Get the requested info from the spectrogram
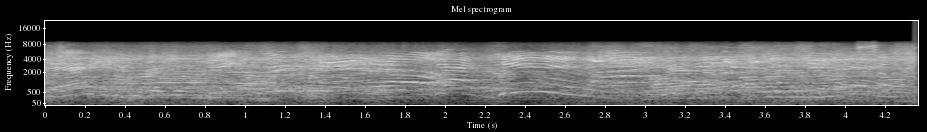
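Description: Many children's voices talking and calling out at once, high-pitched and overlapping, with no single speaker standing out.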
